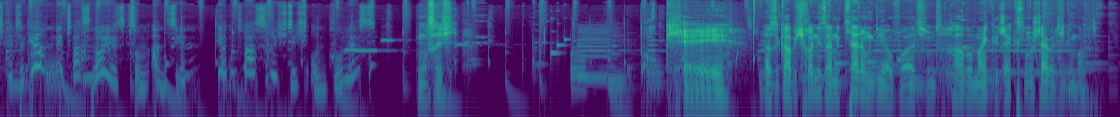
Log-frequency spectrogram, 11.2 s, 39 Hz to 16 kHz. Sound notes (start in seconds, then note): 4.6 gasp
